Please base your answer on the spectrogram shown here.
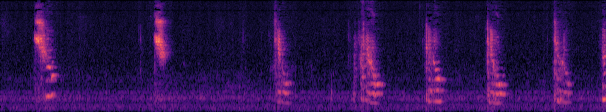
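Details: Young grey parrot kept as a pet, vocalising indoors: eight short bright syllables with a sharp onset and brief harmonic tail, repeated about once a second against a quiet background.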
